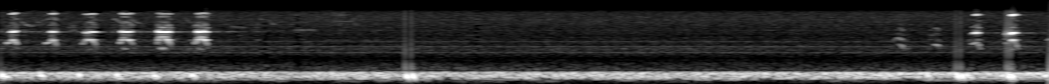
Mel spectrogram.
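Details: Osprey excited at its mate coming back, filmed by a nest camera at Loch Arkaig in the morning: bursts of rapid, sharp whistled chirps at the start and end, with a quiet gap and low background rumble between.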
